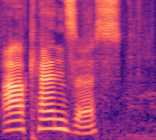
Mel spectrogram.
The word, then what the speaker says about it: Arkansas: His name's Arkansas, I believe. Or Arkansas, as it should be pronounced.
